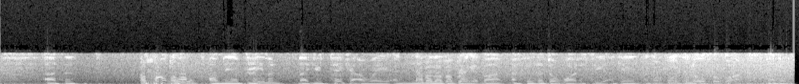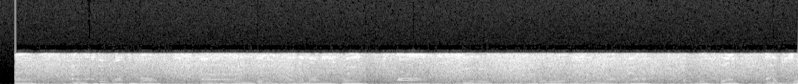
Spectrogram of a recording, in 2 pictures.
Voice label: Pirate Station 6290khz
